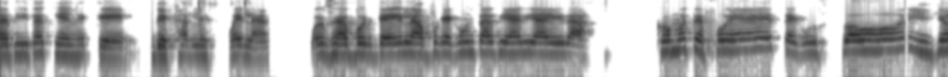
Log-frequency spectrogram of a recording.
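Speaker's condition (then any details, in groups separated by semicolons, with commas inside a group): Cerebral palsy; articulation affected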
